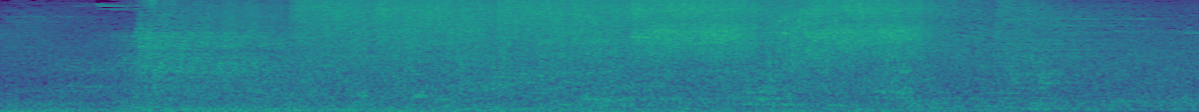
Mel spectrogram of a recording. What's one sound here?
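Rushing water roars loudly.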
